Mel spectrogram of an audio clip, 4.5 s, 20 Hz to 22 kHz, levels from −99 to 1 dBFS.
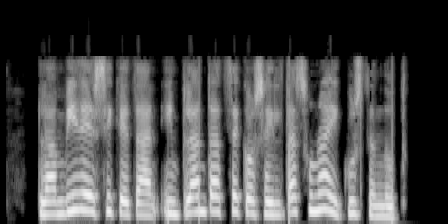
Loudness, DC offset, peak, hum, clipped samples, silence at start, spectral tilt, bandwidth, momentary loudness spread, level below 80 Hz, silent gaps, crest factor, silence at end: -12 LUFS; under 0.1%; 0 dBFS; none; under 0.1%; 0.4 s; -4.5 dB/octave; 7.8 kHz; 5 LU; -50 dBFS; none; 12 dB; 0.55 s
